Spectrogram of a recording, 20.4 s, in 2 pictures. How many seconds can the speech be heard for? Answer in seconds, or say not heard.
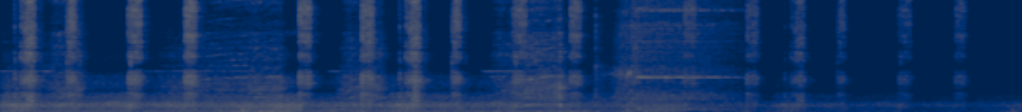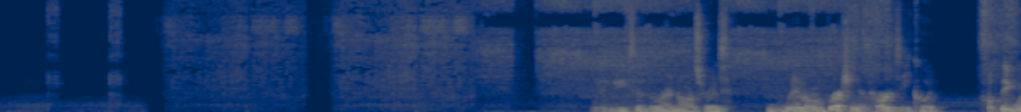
4 s.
